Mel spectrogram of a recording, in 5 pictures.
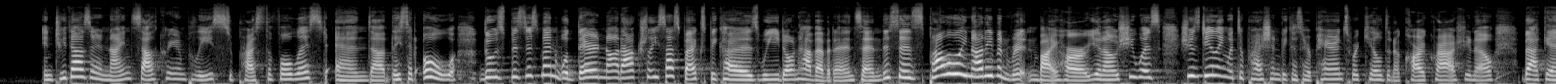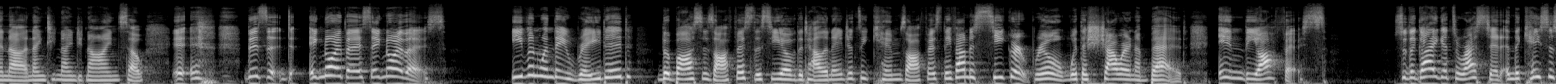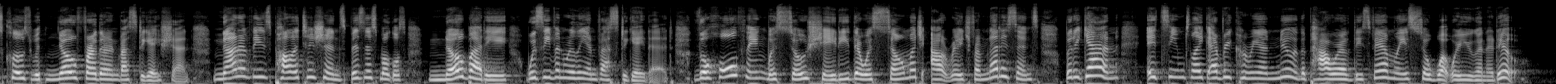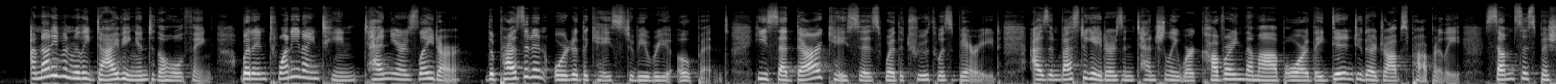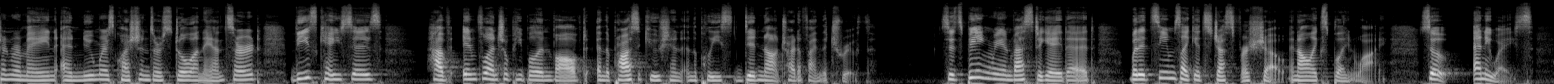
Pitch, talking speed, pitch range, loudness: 235 Hz, 190 wpm, 205-290 Hz, -16 LUFS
